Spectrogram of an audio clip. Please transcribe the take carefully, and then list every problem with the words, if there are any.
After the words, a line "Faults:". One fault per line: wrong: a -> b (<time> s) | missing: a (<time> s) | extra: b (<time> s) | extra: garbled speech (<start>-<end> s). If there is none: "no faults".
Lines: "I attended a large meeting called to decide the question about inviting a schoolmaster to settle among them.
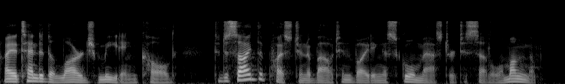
"I attended a large meeting called to decide the question about inviting a schoolmaster to settle among them.
Faults:
no faults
